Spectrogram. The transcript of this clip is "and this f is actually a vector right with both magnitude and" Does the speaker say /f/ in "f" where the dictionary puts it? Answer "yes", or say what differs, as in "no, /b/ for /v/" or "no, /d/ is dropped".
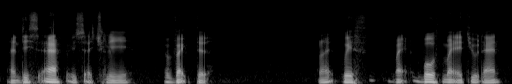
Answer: yes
